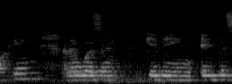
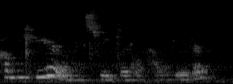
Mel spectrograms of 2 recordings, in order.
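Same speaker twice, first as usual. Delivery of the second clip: hushed, soft, gentle, feather-light half-whisper; 4 dB quieter than usual. Showing how the story line should have been said, in a gentle half-whispering voice. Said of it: "in a voice as gentle as the whispering grass".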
